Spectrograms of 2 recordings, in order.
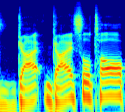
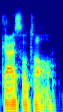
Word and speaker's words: Geiseltal: Okay, Watcher says Geiseltal possibly is how you say this. Thanks, Watcher. That's probably right, Geiseltal.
